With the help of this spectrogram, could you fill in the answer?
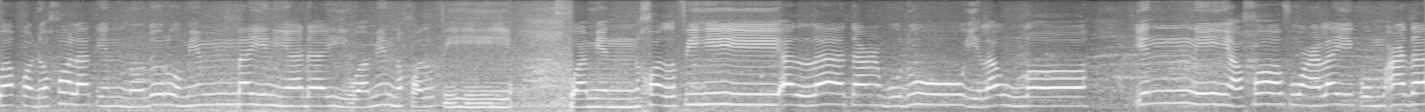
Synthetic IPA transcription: waqɔdxɔlat̪ɪnːud̪uɾumɪmbajnijadahiwamɪnxalfɪɦi | wamɪnxalfɪɦiʔanːat̪aʕbuduʔilalːɑh | ʔɪnːiʔaxafuʕalajkʊmʔaða

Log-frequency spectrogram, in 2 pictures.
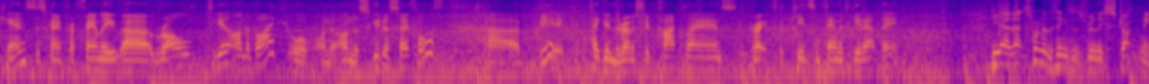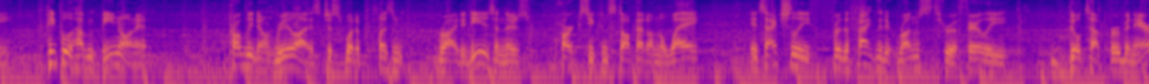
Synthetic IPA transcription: kʰæ̃nzd͡ʒʌsɡ̥oʊɪ̃ŋfə˞ɨfæ̃mliʌɹoʊlˠtʰɨɡɛðə˞ə̃nðəbaɪkʰə̰˞ə̰̃n̰ʔə̰̃nðɨskʉɾə˞soʊfɔɹθ | ʔʌ̰jɛɪ̰̃tʰeɪkjɨ̃nɨðɨɹɛ̃mɨstɹ̥ipʰɑɹkʰlæ̃ndz̥ɡ̥ɹeɪtfə˞ðɨkʰɪdz̃n̩fæ̃mliɾʰɨɡɛɾaʊt̪̚ðə˞ | jæðætswʌ̃nʌvðəθɪ̃ŋzðɨtsɹɪlˠistɹ̥ʌk̚mi | pipl̩ˠhuɦævn̩b̥ɨ̃nə̃nɪt̚ | pʰɹ̥ɑbəblidõʊ̃nʔ̚ɹiəlaɪzd͡ʒʌst̚wʌɾɨpʰl̥ɛzɨ̃n̩ʔ | ɹaɪɾɨɾɪzɨ̃nðə˞z̥ | pʰɑɹksjɨkʰn̩stɑpɨɾn̩ðəweɪ | ʔɨtsæk̚t͡ʃul̩ˠifə˞ðɨfæk̚ðɨɾɨt̚ɹʌ̃nz̥θɹʉɨfɛɹlˠi | bɪlˠtʰʌpʰɜ˞bɨ̃nɛ

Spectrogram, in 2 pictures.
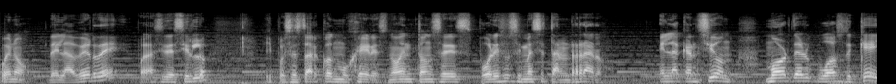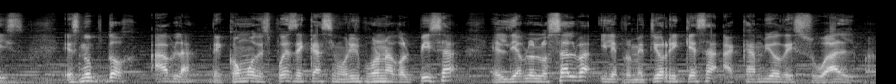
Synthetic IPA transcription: bwḛno̞̰ | d̪e̞la̰βe̞ɾðe̞po̰ɾa̰siðe̞siɾlo̞ | ipwe̞s̬e̞st̪aɾko̞nmuxe̞ɾe̞zno̞e̞nt̪o̞nse̞spo̞ɾe̞s̬o̞s̬e̞me̞ase̞t̪anraɾo̞̰ | e̞nlakansjo̞n | moɾðeɾwozðekejs | ḛznubd̪oɣ | a̰βlaðe̞ko̞mo̞ðe̞spwe̞zðe̞kasimo̞ɾiɾp̬o̞ɾunaɣ̞o̞lpisa | e̞̰ld̪jaβlo̞lo̞salβaile̞pɾo̞me̞t̪jo̞rike̞saʔakambjo̞ðe̞sualma̰

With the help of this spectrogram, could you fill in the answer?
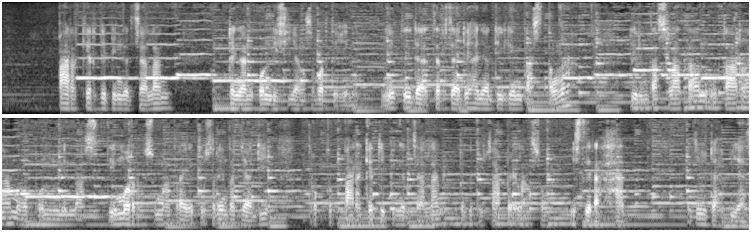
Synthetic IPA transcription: parkɪrdipiŋɡɪrd͡ʒaland̥əŋankɔndisijaŋsəpərt̪iiniḭnit̪ida̰ʔt̪ərd͡ʒadiɦaɲadilint̪ast̪əŋahd̥ilint̪asːəlat̪anṵt̪aɾamaupʊnlint̪ast̪imʊrsumapɾajḭt̪usəɾɪŋt̪ərd͡ʒadi | t̪ɾuk̚t̪ʊk̚parkɪrdipiŋɡɪrd͡ʒalanbəɡit̪ut͡ʃapɛ̰ʔla̰ŋsʊŋist̪iɾa̰hat̪̚ | it̪usudahbias

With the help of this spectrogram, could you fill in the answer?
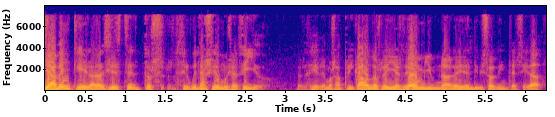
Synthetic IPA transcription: aβe̞ŋkelanalis̬izet̪et̪osθiɾkwit̪os̬asiðomujse̞nθiʎo̰ | ezðe̞θiɾe̞mo̞saplikaoðo̞zle̞ʝe̞zðeo̞mbiunale̞jðeld̪iβisoɾðeint̪ẽ̞nsḭðaθ

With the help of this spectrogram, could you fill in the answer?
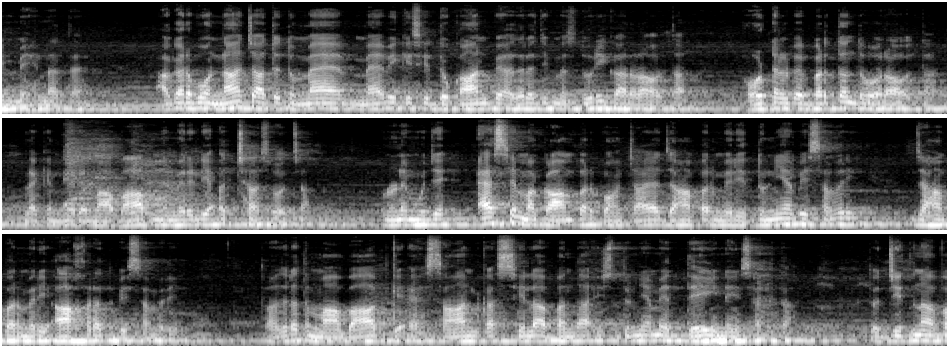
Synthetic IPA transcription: imeɦnət̪ɦɛː | ɐ̰ɡəɾʋonat͡ʃaːɦt̪et̪omɛ̃ːmɛ̃bʱikɪsid̪ʊkaːnpeɦɐzɾət̪̚d͡ʒʱimɐzd̪uːɾikɐɾːaɦaɦoːt̪a | ɦhoːʈəlpebɐɾt̪ə̃nd̪ɦoːɾaɦoːt̪aleːkɪnmeːɾemaːbaːpnemeːɾelieʔɐtːʃʰasoːt͡ʃaː | ʊnɦõːnemʊd͡ʒʱeɛːsemɐkaːmpɐɾpɐɦʊ̃t͡ʃaːjad͡ʒɐɦãpɐɾmeːɾid̪ʊnijabʱisɐmɾi | d͡ʒɐɦãpɐɾmeːɾiʔaːxɪɾət̪bʱisɐmɾiː | t̪oɦɐzɾət̪maːbaːpkeʔɛɦsaːnkasɪlabɐ̃nd̪aʔɪsd̪ʊnijamẽd̪eːinɐ̃ɦĩsɐkt̪aːt̪od͡ʒɪt̪naʋɐ

